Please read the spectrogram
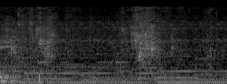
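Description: Water splashing and pouring from a bucket in two short bursts, one at the start and one about a second and a half in.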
